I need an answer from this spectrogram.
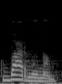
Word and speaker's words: бармен: стати актором Брюс Вілліс працював барменом з наголосом на А так от Він вирішив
